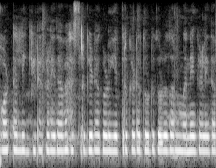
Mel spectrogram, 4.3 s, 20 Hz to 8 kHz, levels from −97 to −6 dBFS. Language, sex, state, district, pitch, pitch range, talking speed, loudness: Kannada, female, Karnataka, Bangalore, 235 Hz, 235-240 Hz, 140 wpm, -14 LUFS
